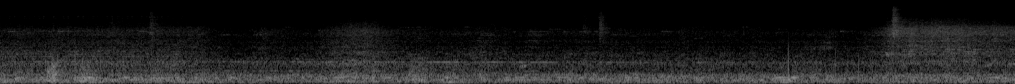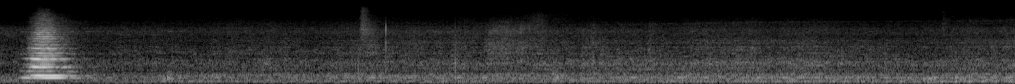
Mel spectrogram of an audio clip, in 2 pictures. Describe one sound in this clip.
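A diesel-electric locomotive engine idles.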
